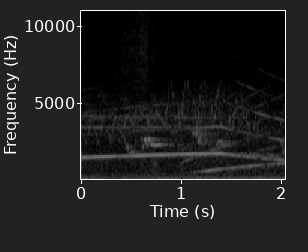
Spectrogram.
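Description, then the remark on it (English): Sirens wail, their rising and falling tones overlapping as they sweep steadily across the scene, with no voices present. “The sounds of sirens broke over Agent Mills' thoughts.”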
